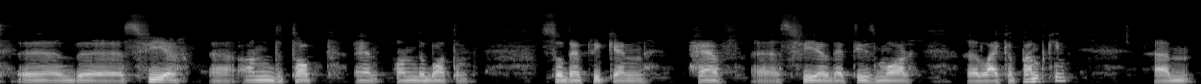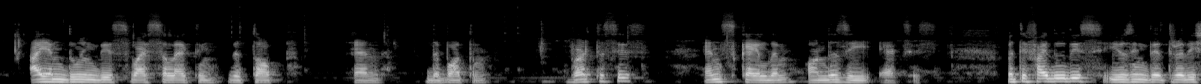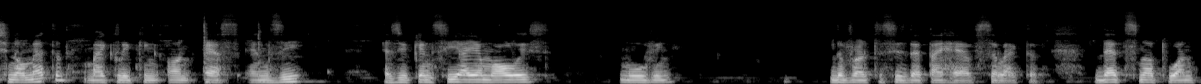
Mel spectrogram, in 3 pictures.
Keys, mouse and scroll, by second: 11.0-13.0 middle drag, 14.0-16.1 drag, 14.8-16.9 middle drag, 16.7-19.0 drag, 18.0-25.8 middle drag, 25.8 s.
